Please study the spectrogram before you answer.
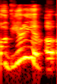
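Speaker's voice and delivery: ordinary talk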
